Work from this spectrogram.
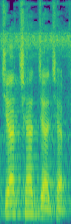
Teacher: च छ ज झ, ये आपके च वर्ग हैं और सारी च वर्ग की ध्वनि का तालव्य होती हैं, इस बात आपको याद रख लेना है।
